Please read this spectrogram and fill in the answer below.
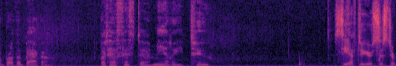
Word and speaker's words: Miri: at home are fights it sounded like she pronounced it miri with a hard r in the early earth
